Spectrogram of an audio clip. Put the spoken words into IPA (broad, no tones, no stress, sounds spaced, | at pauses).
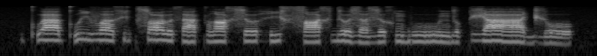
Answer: kʷʼ aː kʷʼ i v ɐː x i k sˤ ɵː θ aː k ðˤ a x s ɵː h i x sˤ aː x d ɵ z ɐ z ɵ x m b uː n d o k ʒ aː d͡ʒ o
